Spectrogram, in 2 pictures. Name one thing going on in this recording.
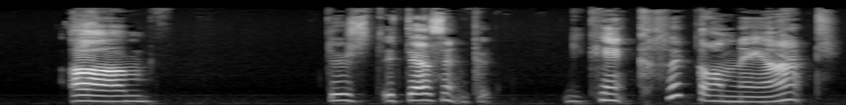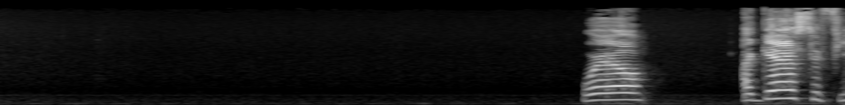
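A middle-aged woman talks expressively, close to a microphone, with pauses between phrases.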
